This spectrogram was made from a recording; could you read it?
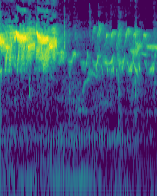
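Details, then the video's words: Short burst of Chinese hwamei song: loud, piercing high whistles for the first second, then softer rambling warbled notes. "Họa mi mộc"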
